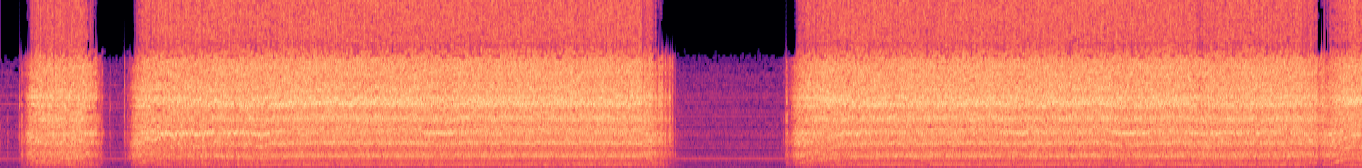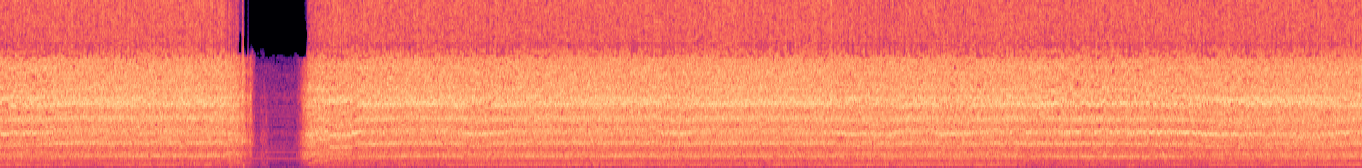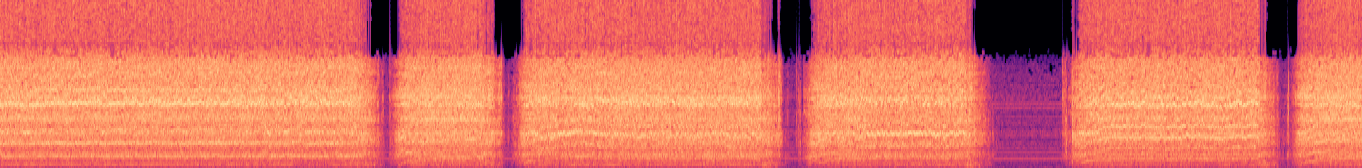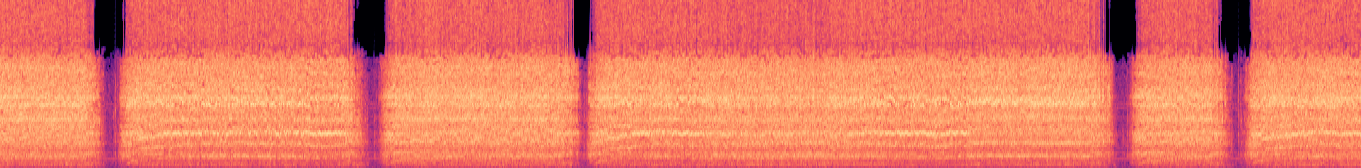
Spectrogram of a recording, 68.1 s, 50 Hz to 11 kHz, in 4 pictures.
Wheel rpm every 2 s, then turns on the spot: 90, 190, 230, 230, 50, 180, 230, 220, 180, 220, 110, 220, 230, 230, 220, 210, 210, 230, 230, 170, 150, 180, 160, 60, 170, 160, 150, 170, 170, 160, 210, 220, 150, 140.
64-66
